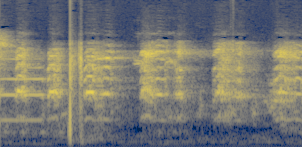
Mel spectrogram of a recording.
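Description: Backyard poultry calling in a rapid run of short, repeated calls, several a second. A single sharp click sounds about half a second in.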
